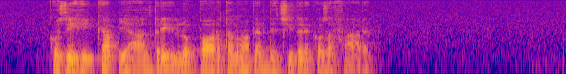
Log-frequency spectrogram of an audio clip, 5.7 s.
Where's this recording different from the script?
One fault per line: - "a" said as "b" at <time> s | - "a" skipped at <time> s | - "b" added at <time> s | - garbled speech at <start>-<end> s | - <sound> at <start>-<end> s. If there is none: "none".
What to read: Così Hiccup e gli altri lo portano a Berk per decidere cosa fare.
- "e" skipped at 1.2 s
- "Berk" skipped at 2.5 s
